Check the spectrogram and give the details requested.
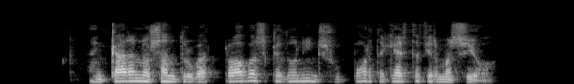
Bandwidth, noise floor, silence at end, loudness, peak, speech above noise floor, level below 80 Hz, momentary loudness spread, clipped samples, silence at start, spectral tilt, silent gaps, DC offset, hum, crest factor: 7.6 kHz; -75 dBFS; 0.8 s; -19 LUFS; -2 dBFS; 56 dB; -56 dBFS; 12 LU; under 0.1%; 0.9 s; -6.5 dB/octave; none; under 0.1%; none; 18 dB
